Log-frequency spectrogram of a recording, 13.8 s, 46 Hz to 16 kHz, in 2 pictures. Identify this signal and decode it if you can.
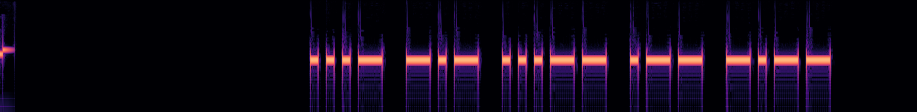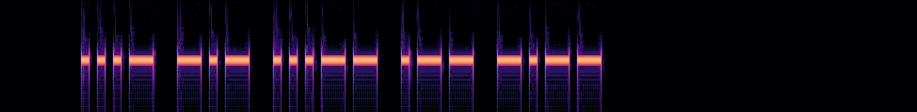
Morse code, heard as a keyed tone, about 20 wpm, 700 Hz. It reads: VK3WY VK3WY
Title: DXCC-100 Call Signs - 5 Characters - Repeated 2x - 20wpm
